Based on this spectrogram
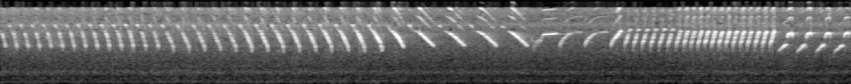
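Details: Singing Belgian canary delivering long strings of quick, high falling whistles, then varied rising and falling notes and a dense rapid trill toward the end.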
